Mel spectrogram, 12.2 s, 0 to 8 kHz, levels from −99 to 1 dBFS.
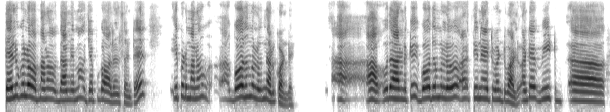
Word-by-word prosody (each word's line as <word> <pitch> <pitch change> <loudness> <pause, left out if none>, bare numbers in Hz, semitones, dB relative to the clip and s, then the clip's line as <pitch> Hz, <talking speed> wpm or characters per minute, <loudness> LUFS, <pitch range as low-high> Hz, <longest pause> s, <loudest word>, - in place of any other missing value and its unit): తెలుగులో 300 +4 +5 0.2
మనం 245 0 -3 0.2
దాన్నేమో 220 +4 -2 0.2
జెప్పుకోవాలనేసి 205 -6 -4
అంటే, 145 +3 -6 0.8
ఇప్పుడు 275 0 -3
మనం 260 +2 -4 0.5
ఆహ్, 225 -2 -13
గోధుమలు 285 0 +4
ఉందనుకోండి 190 - -2 1.0
ఆహ్, - - -5 0.4
ఆ! - - +6 0.3
ఉదాహరణకి 250 +2 +3 0.2
గోధుమలు 270 0 +3 0.5
తినేటువంటి 245 -5 -4
వాళ్ళు. 150 -3 +1
అంటే 275 +6 0 0.2
వీట్ 255 -2 -5 0.4
ఆహ్, 200 -2 +4
245 Hz, 95 wpm, -23 LUFS, 210-265 Hz, 1.0 s, ఆ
